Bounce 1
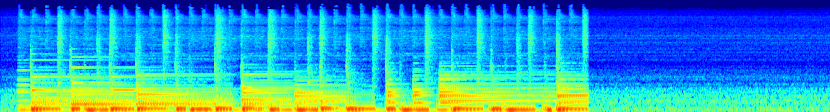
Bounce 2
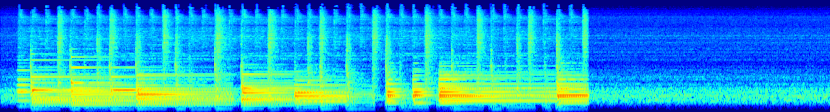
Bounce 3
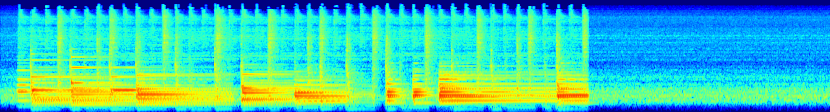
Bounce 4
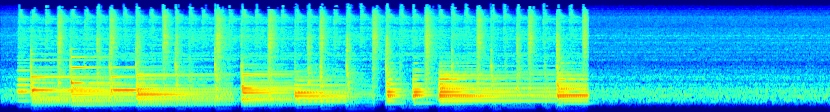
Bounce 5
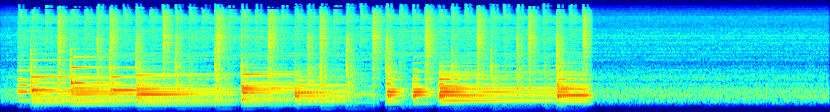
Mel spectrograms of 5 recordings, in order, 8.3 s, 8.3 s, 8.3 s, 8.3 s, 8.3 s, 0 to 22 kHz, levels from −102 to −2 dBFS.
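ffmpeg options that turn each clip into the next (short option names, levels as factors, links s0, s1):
-af "highpass=f=370:w=0.5412,highpass=f=370:w=1.3066,volume=1.33"
-af "bandreject=f=50:t=h:w=6,bandreject=f=100:t=h:w=6,bandreject=f=150:t=h:w=6,bandreject=f=200:t=h:w=6,bandreject=f=250:t=h:w=6,volume=2.51"
-af "highpass=f=950:p=1"
-filter_complex "[0:a]asplit=2[s0][s1];[s1]adelay=42,volume=0.422[s2];[s0][s2]amix=inputs=2:normalize=0,volume=1.58"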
